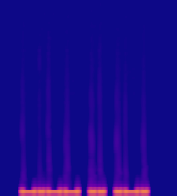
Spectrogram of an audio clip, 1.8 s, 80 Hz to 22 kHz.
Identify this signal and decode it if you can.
Morse code, heard as a keyed tone, about 28 wpm, 700 Hz. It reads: YIR
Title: USA Call Sign Postfixes - 3 Letters 28wpm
